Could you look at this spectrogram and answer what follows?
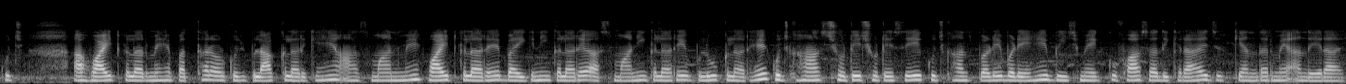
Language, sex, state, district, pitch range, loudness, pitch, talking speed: Kumaoni, female, Uttarakhand, Uttarkashi, 180-200 Hz, -18 LUFS, 190 Hz, 210 wpm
